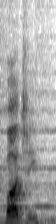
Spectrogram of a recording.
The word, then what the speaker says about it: Budgie: You mean Budgie. – Is it Budgie? Is that how you pronounce it? – It's Buggy. – The red Buggy bumper with the Buggy. Oh. – Beep, beep. – Herbie the Love Bug. Yeah, it's Budgie.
